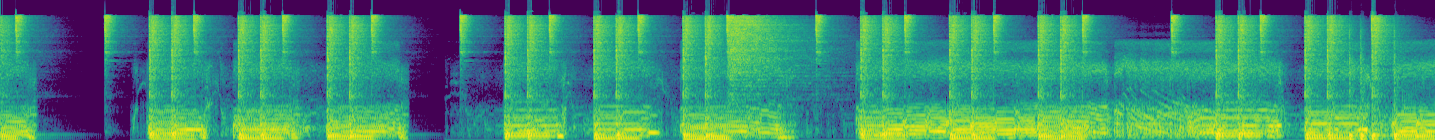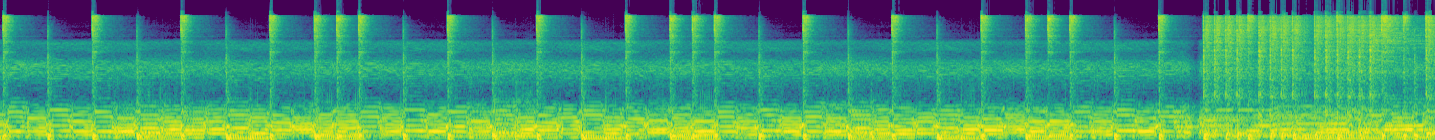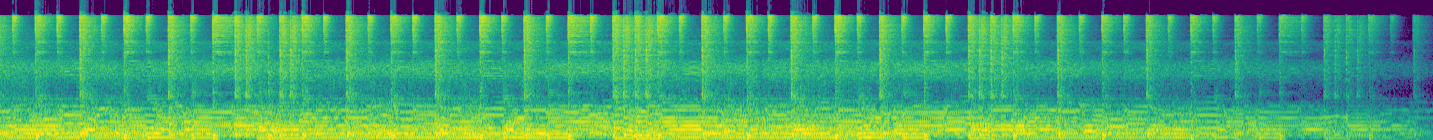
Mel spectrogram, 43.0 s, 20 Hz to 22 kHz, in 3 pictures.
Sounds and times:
Strum: 1.4s - 43.0s.

